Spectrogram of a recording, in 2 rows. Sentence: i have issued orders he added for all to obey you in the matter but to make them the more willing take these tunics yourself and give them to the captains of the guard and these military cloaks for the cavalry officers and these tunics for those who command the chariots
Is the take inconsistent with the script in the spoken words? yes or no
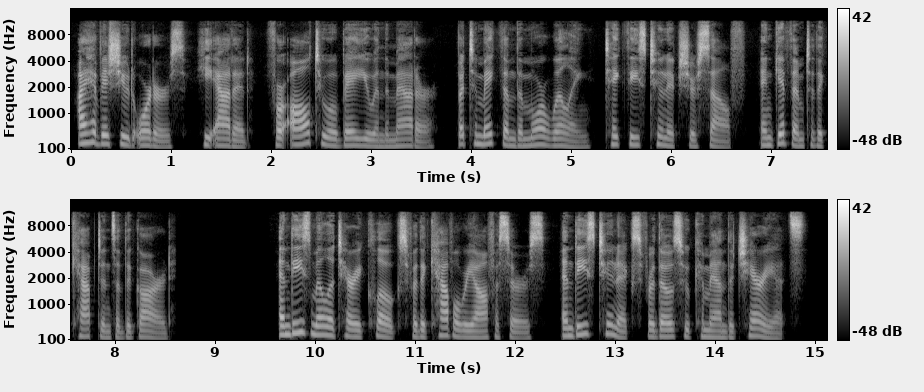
no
